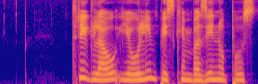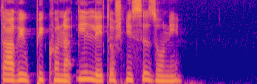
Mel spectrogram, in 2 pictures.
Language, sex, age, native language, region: Slovenian, female, 18-29, Slovenian, Primorsko-notranjska region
